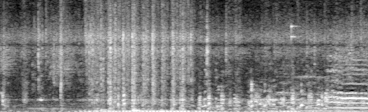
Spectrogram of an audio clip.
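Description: Chickens cluck and coo at a feeding in a fighting-cock farm's pen, with dense overlapping bird calls throughout, fairly close and steady, no voices present.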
